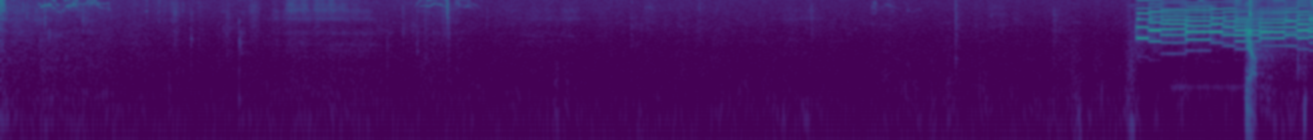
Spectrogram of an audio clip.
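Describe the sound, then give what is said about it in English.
After a stretch of quiet, noisy background, a mobile phone abruptly starts ringing with a loud, melodic electronic ringtone on an incoming call, once a jamming denial-of-service attack on it has been stopped; the ringing carries on to the end. “And yeah, so the call is dropped again, and once I stop the attack again, the phone should be reachable again, and it is.”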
